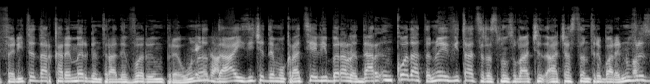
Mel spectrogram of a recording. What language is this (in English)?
Romanian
